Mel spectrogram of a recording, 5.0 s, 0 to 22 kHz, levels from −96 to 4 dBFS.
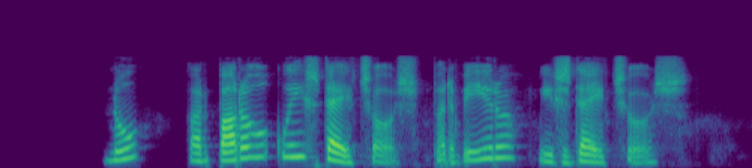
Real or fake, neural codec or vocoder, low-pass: fake; codec, 24 kHz, 0.9 kbps, WavTokenizer, small release; 5.4 kHz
